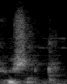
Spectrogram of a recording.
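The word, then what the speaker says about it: Khusyuk: So they're going to have cards like RDI, and they're going to have cards like Hushuk, which is like KHU something, but it's pronounced Hushuk.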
